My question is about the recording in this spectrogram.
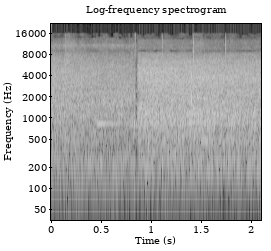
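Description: Steady outdoor street noise: an even rushing sound like road traffic or air moving past the microphone, stepping up slightly just under a second in.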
